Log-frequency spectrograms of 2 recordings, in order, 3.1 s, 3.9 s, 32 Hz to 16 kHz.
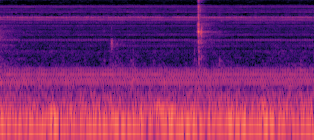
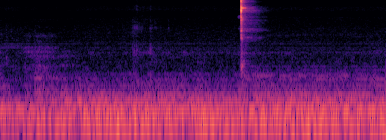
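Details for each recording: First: RCA 5.1 cu ft chest freezer, compressor that wouldn't stay running after defrosting and being moved, clicking, now running after the broken starter relay was replaced: steady low hum with faint even buzz, no clicking off; normal running. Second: RCA 5.1 cu ft chest freezer compressor won't stay running after defrosting and moving it: click, faint strained hum about five seconds, click off, retrying about 1 min 44 s later; faulty compressor start relay, fixed by replacing it.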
